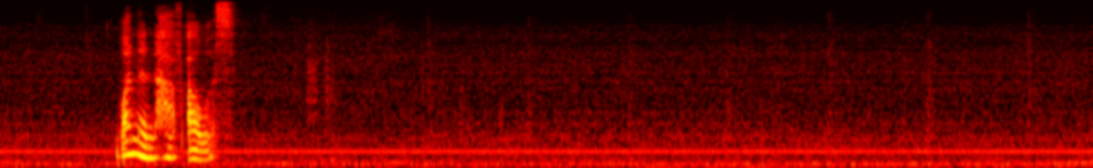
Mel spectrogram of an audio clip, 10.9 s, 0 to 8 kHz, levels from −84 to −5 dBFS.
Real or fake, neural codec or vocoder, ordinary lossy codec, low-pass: real; none; none; none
